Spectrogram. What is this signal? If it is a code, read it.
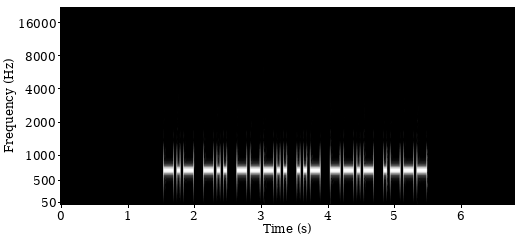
Morse code, heard as a keyed tone, about 23 wpm, 700 Hz. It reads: KD8UQJ
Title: Speed Racing - USA 2x3 Call Signs 20wpm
